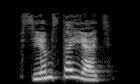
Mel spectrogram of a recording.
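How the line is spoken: Shouted. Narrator (Russian): крикнула я вслед за вторчиком

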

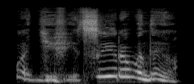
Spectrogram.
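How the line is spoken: Shouted whisper. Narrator (Russian): закричал шепотом лорд Фахтов

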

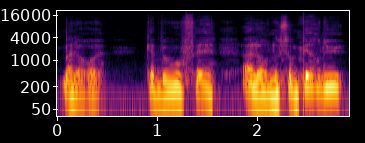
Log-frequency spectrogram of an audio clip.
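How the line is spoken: Exclaimed. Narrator (French): s'écria l'évêque

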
